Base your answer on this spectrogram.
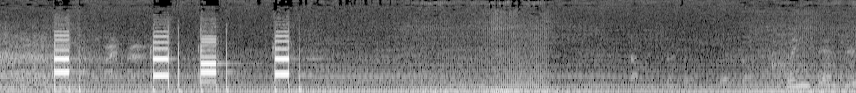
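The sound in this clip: Touch-tone dialing for a toll-free number: four short, clear keypad beeps in an uneven rhythm, followed by a faint low electrical hum.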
